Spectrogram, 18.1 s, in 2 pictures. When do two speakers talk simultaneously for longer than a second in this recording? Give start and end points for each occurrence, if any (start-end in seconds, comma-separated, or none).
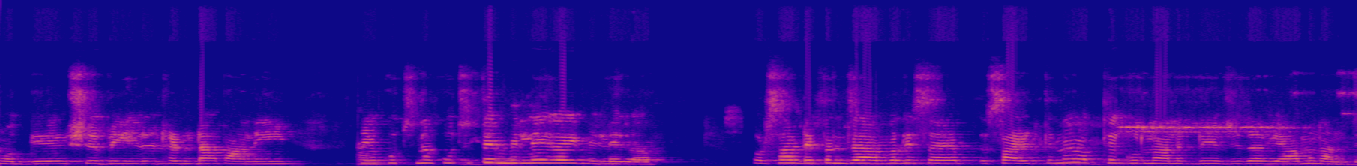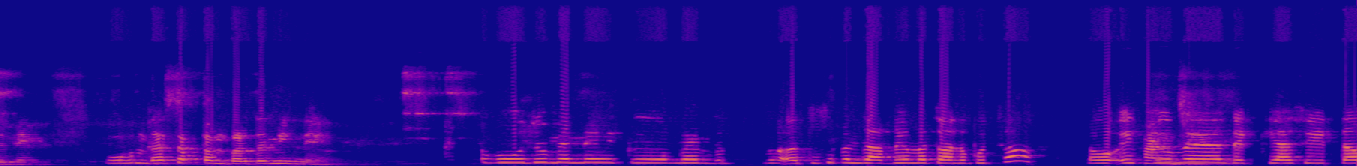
none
